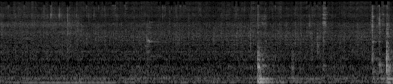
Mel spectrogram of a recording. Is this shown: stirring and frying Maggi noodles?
yes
